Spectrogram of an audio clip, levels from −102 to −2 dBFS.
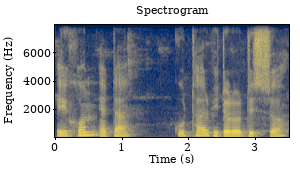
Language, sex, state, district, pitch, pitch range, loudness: Assamese, male, Assam, Kamrup Metropolitan, 130 Hz, 120-155 Hz, -16 LUFS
